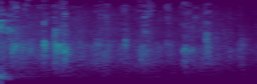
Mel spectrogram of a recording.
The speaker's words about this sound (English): As you've been seated, put your hands together and clap unto the Lord.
